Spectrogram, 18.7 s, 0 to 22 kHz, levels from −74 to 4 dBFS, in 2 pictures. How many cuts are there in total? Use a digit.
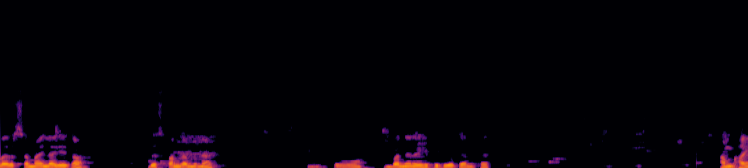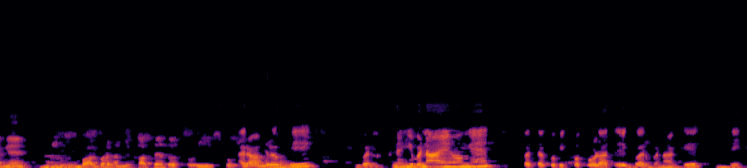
1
